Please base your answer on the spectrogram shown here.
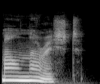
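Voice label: "malnourished", English, uk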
